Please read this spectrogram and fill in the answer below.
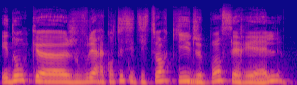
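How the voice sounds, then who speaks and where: Lively young woman co-hosting a podcast. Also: lowish voice, fast. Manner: lively, laughs often, animated. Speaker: podcast co-host. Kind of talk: casual chat and reading a story aloud.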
